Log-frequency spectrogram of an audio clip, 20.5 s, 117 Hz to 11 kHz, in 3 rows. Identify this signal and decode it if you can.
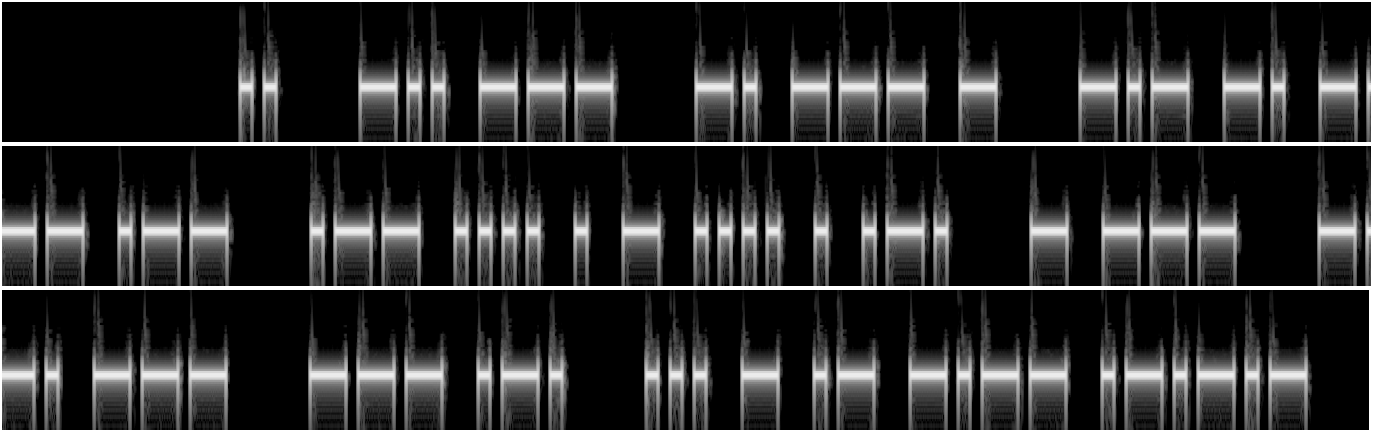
Morse code, heard as a keyed tone, about 20 wpm, 700 Hz. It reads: I DO NOT KNOW WHETHER TO GO OR STAY.
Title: Sentences with 5-Word Phrases - 20wpm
